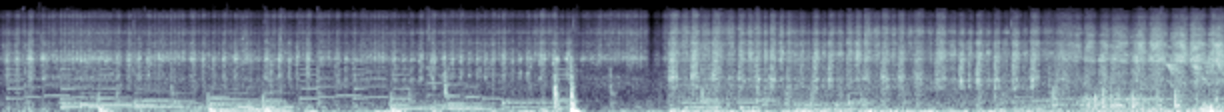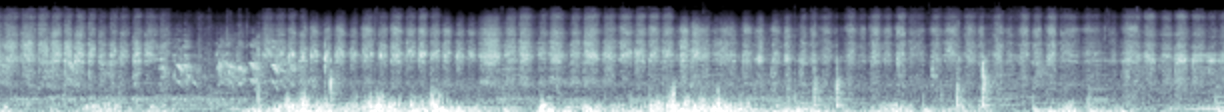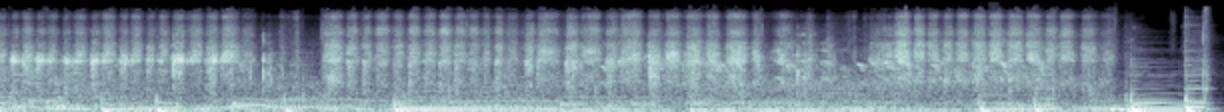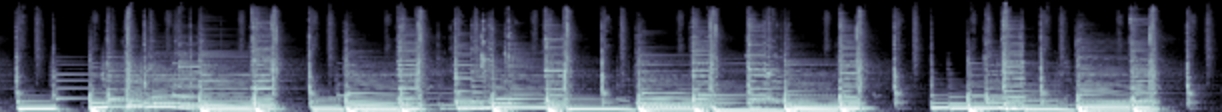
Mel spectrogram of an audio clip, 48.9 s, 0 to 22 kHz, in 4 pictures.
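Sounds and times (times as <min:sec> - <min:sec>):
wire brush scraping paving: 0:00.0 - 0:35.8.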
